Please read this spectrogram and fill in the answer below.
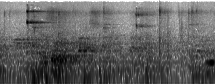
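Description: A badminton racket striking a shuttlecock about half a second in: a sharp crack with a brief ringing ping from the strings, followed by two fainter hits near the end. A voice is heard in between.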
